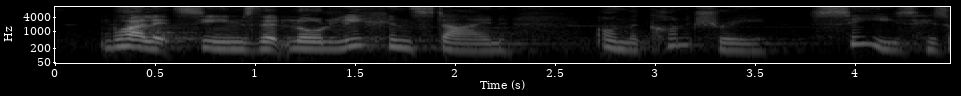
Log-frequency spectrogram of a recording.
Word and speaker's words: Liechtenstein: Liechtenstein, that's how it's pronounced.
